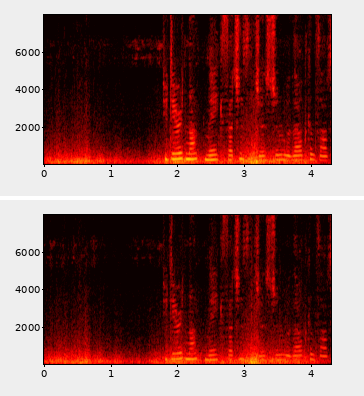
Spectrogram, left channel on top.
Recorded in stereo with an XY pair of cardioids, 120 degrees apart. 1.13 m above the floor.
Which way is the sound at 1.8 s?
40° left.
